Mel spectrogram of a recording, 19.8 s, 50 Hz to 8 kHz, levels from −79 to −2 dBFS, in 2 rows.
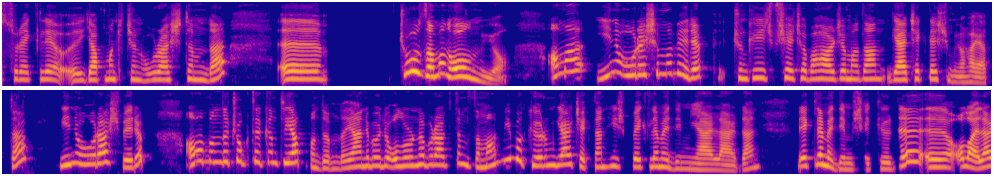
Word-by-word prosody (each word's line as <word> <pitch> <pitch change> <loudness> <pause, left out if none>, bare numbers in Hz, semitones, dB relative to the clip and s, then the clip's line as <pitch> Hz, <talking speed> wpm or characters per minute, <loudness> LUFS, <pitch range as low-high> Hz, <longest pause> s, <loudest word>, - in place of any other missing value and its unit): sürekli, 225 -1 -3
ööö, 195 0 -4
yapmak 215 +2 0
için 215 -2 -6
uğraştığımda, 215 - -1 0.5
emm, 230 0 +4 0.7
çoğu 445 +4 +7
zaman 330 +2 +5
olmuyor. 270 - +5 0.4
Ama 400 +8 +2 0.3
yine 310 - -2
uğraşımı 360 +2 0
verip 290 -6 +2 0.3
çünkü 255 0 -3
hiçbir 255 -2 -4
şeye 260 -2 0
çaba 240 -1 -2
harcamadan 230 0 0
gerçekleşmiyor 215 -7 +1
hayatta. 155 - -3 0.3
Yine 300 +6 0
uğraş 330 +1 +1
verip 220 0 +1 0.4
ama 405 -1 0
bunda 380 0 -2
çok 395 0 -5
takıntı 365 -2 -4
yapmadığımda, 200 - 0
yani, 245 +4 +1
böyle, 265 -1 -1
oluruna 270 +5 0
bıraktığım 290 +1 -1
zaman, 250 - -3
bir 470 +2 -3
bakıyorum 275 -1 -1
gerçekten 255 -6 -1
hiç 245 -1 -7
beklemediğim 230 -5 -2
yerlerden, 160 - -2 0.4
beklemediğim 255 - +1
şekilde, 180 - -1
eee, 230 -1 +3
olaylar 235 0 +4
240 Hz, 130 wpm, -22 LUFS, 220-300 Hz, 0.7 s, çoğu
